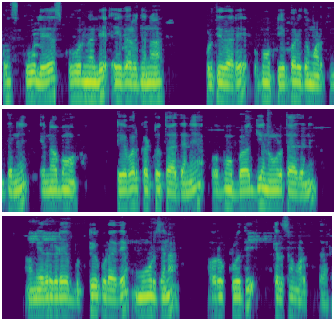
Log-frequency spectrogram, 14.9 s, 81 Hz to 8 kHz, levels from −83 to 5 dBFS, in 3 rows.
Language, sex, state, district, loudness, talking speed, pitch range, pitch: Kannada, male, Karnataka, Gulbarga, -14 LUFS, 125 wpm, 105-115 Hz, 110 Hz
